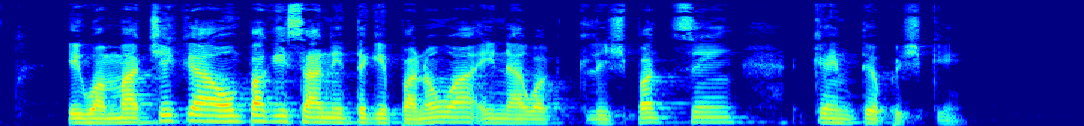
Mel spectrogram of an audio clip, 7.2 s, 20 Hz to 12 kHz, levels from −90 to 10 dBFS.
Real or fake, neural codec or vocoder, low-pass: real; none; 10.8 kHz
